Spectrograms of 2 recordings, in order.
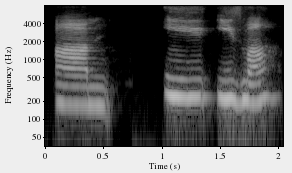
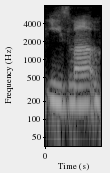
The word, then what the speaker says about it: Yzma: Dopey, Scar, Stitch, Dory, Yzma, I believe is how you say her name, Yzma, who is the like evil queen in The Emperor's New Groove.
